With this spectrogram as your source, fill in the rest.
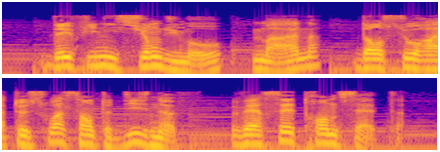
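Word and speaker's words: من: Le mot en bleu ciel se prononce man. Définition du mot man dans Sourate 79, verset 37.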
